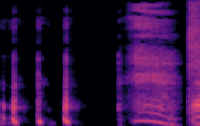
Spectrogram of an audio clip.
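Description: Brief hesitant voice sounds, then a breathy voiced sound with a falling pitch a little past halfway, from a person on a podcast call.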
